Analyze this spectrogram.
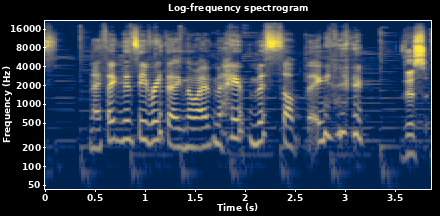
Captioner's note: chuckles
